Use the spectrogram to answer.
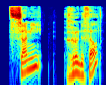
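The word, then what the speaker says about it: Sunnie Groeneveld: Sani Rönnefeld? – Ja, das ist die holländische Aussprache. Das ist richtig, meinen Vorfahren entsprechend.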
